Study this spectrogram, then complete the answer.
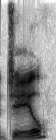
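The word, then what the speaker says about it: gaol: went to a a jail which is spelled gowl g-a-o-l like a jewel I don't know it's pronounced like jail I think that's just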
